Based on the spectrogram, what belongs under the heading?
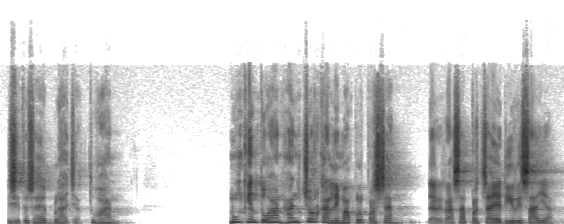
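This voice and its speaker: A man's voice: high voice, normal speed, in a large hall. A man preaching and telling a personal story, acting out the voices of others as he goes. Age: adult with children. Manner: storytelling, acts out quoted dialogue. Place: church hall.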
